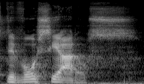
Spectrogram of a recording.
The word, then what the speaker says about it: divorciados: You said the C was a softer C. The divorciados, maybe? – Oh, huevos divorciados.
